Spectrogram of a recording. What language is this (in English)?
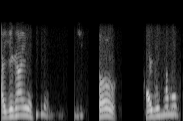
Bodo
